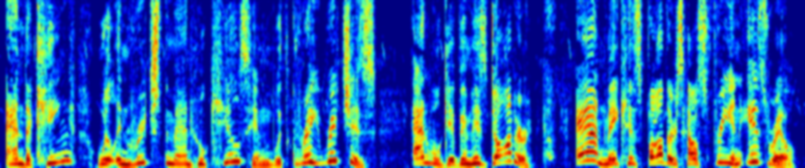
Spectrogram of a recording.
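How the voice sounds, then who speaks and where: An actor playing an excitable soldier among awed troops, emphatic, in a dramatized scripture recording. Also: mid-range voice, moderate pace. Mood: alarmed, excited.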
